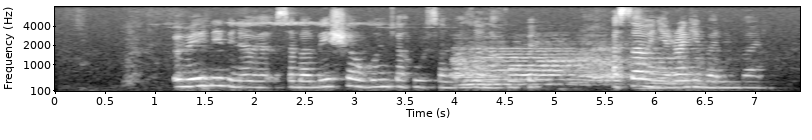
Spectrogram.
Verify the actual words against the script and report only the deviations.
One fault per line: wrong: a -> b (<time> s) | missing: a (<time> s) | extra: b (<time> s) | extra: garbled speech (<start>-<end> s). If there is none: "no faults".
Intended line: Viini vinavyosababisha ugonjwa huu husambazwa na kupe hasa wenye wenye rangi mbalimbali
missing: wenye (6.1 s)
